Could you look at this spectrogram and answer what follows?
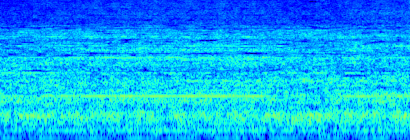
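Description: A hair dryer blows on someone's hair with a steady, even whooshing roar, constant in level and close to the listener, running alone without any talking.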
